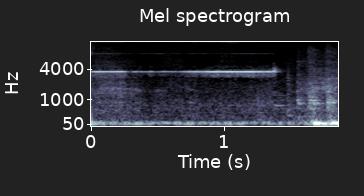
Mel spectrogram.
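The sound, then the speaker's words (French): A steady high-pitched warning buzz holds for over a second as the key is turned, then cuts off as a lake-water-cooled boat engine cranks and catches with a loud, low rumble. “On met le moteur en route pour commencer. Donc euh, on tourne la clé.”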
